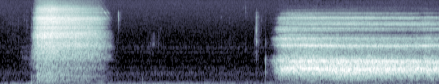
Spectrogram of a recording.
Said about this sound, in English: Take a breath in, then exhale.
